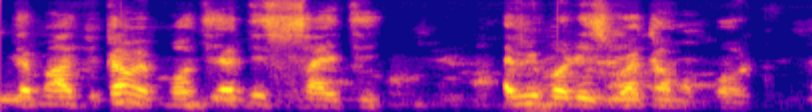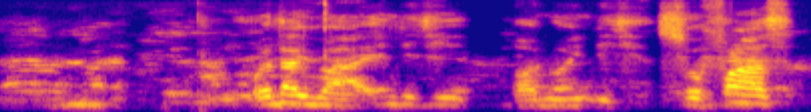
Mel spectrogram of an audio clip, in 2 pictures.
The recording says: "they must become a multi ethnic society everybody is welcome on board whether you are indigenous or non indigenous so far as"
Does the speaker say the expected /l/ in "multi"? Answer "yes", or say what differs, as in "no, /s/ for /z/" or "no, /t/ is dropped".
no, /l/ is dropped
